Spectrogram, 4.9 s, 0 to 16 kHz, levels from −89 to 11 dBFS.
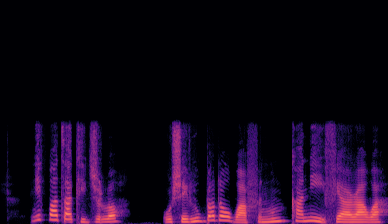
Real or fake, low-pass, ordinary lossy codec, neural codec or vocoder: fake; 7.2 kHz; none; codec, 16 kHz, 0.5 kbps, X-Codec, HuBERT features, trained on LibriSpeech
